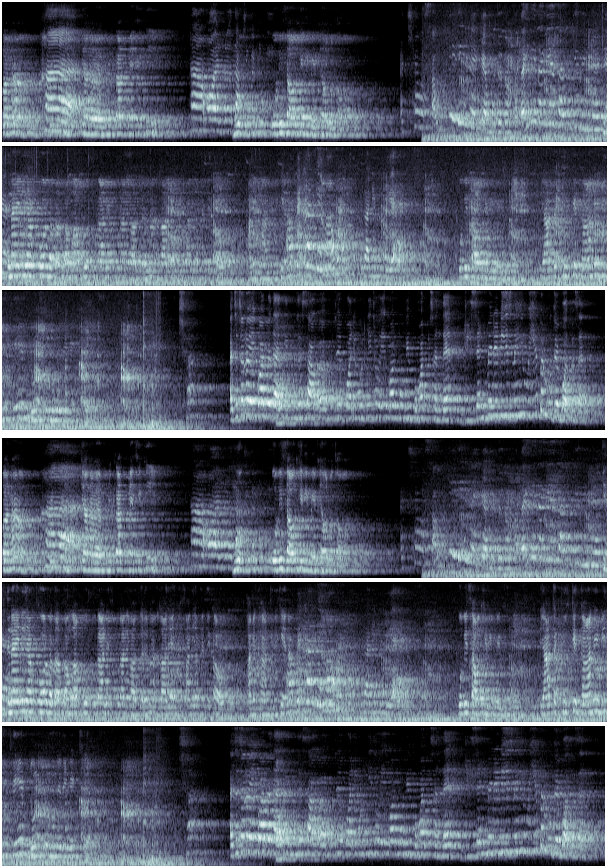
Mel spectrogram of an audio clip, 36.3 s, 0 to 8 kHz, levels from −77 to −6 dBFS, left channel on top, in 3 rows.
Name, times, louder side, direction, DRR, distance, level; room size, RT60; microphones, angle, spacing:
voice 1, 0.0-0.6 0.9-3.1 4.6-4.8 5.4-6.9 12.0-16.6 17.0-17.9 21.2-22.3 22.8-26.1 29.7-29.8, right 1 dB, 80° right, 3 dB, 1.5 m, -21 dB
voice 2, 0.8-1.5 3.8-4.7 5.1-5.4 8.2-12.2 17.8-20.2 27.7-28.1 28.7-35.9, left 2 dB, 85° left, 1 dB, 1.8 m, -21 dB
Wind, 8.4-27.4, left 2 dB, 65° left, 0.9 m, -27 dB
17.0 x 12.0 x 4.6 m, 2.7 s
head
